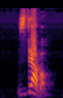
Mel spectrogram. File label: macedonian hello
